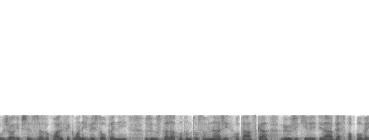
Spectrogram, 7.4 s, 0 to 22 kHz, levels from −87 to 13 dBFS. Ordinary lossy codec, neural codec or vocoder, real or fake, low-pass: AAC, 16 kbps; codec, 16 kHz in and 24 kHz out, 0.4 kbps, LongCat-Audio-Codec, two codebook decoder; fake; 7.2 kHz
